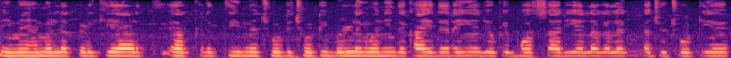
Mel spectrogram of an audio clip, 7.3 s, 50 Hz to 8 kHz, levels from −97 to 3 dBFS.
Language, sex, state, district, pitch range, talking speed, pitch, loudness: Bundeli, male, Uttar Pradesh, Hamirpur, 180-185 Hz, 190 wpm, 185 Hz, -17 LUFS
